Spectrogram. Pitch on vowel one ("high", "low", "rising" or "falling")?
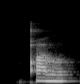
high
